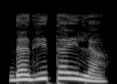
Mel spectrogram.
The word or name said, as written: ದಧಿತೈಲ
